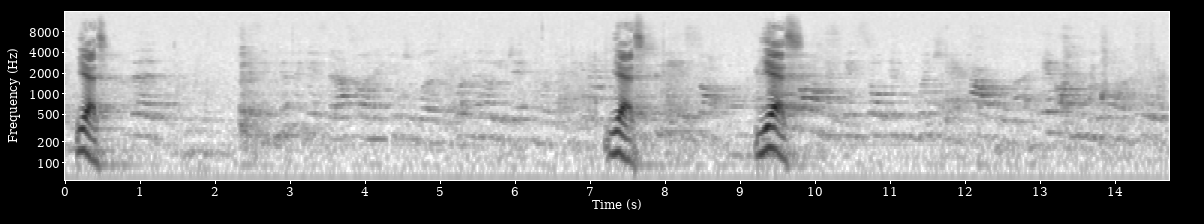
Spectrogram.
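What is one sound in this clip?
A man reads aloud with expression into a microphone.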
